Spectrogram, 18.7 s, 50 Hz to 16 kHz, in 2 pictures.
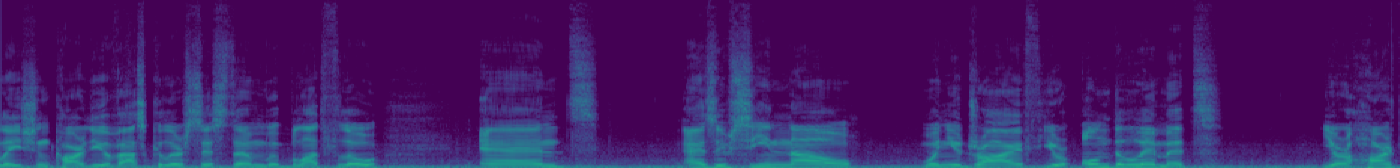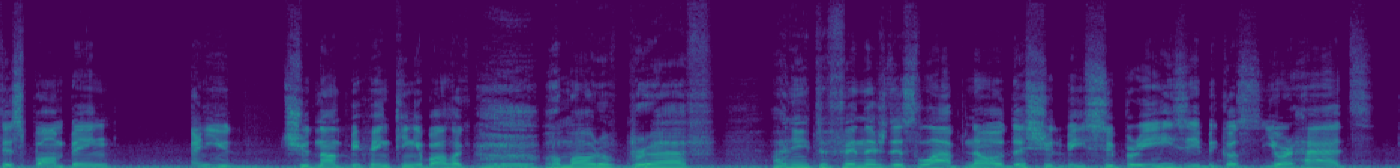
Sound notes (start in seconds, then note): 12.4 gasps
